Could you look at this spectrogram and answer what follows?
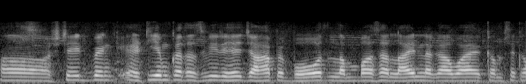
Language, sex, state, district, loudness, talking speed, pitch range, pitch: Hindi, male, Punjab, Fazilka, -17 LUFS, 215 wpm, 170-190 Hz, 180 Hz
